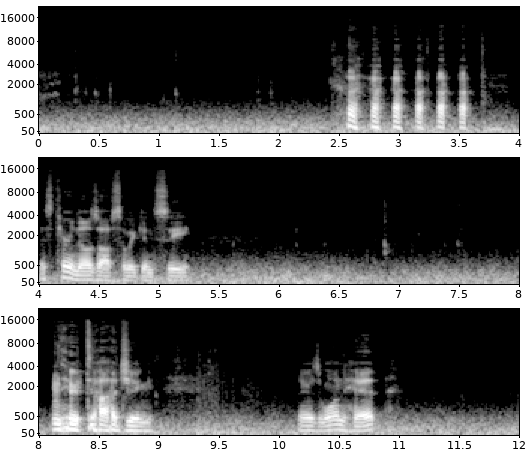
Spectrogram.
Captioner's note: laughs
